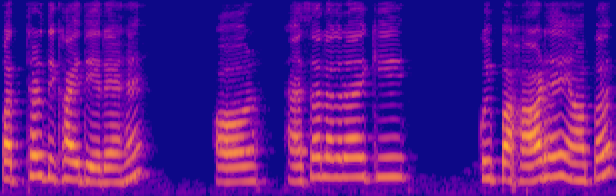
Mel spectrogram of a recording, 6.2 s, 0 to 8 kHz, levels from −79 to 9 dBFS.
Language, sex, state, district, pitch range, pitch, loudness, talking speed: Hindi, female, Uttarakhand, Tehri Garhwal, 235-300 Hz, 275 Hz, -18 LUFS, 155 wpm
